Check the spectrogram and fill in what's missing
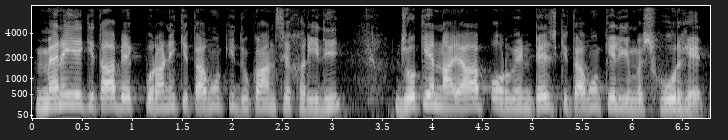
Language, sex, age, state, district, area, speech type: Urdu, male, 18-30, Uttar Pradesh, Saharanpur, urban, spontaneous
